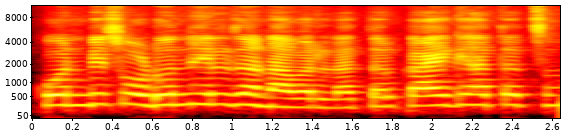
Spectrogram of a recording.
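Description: A woman's voice: high voice, fairly even intonation, moderate pace, warm tone, lightly acted. Storybook role: anxious rural wife, read by a woman, fretful. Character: worried village wife, fretful.

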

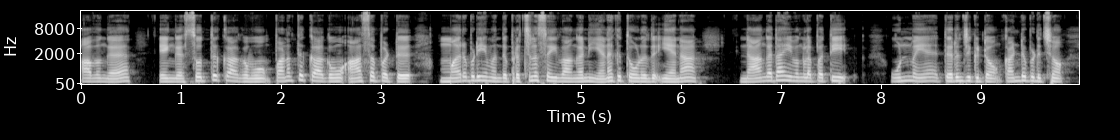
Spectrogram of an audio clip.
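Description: A woman's voice: fairly low pitch, close to an everyday voice. Woman doing older dad, wronged and pleading, serial scene retold. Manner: pleading, aggrieved. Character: tearful older father pleading for son.

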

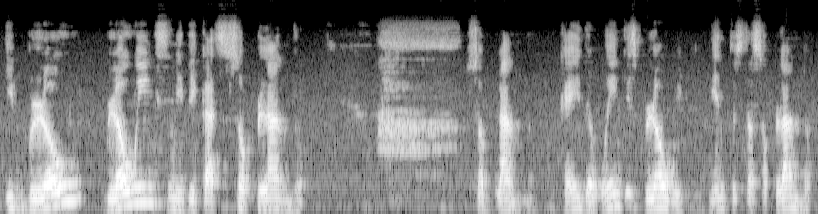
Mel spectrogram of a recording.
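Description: Speaking slowly in a fairly high, fairly bright voice, a man teaches young pupils by repeating and translating English phrases. It's a dull lo-fi recording made with an app on an unseen device, carrying a little hiss or hum.

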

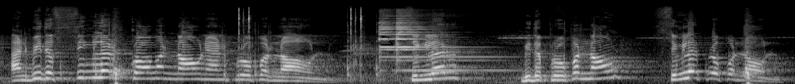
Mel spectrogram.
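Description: A man's voice: very high voice, a bit bright, long reverb tail. A male teacher with an Indian accent giving a grammar lecture, repeating points and speaking fondly to his students. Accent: Indian English. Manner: repetitive, addresses students fondly, drawn-out English phrases. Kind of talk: classroom lecture.

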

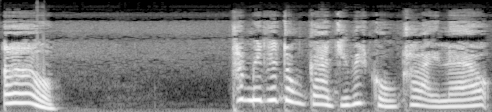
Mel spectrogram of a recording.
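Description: An actress playing an excitable mother who exclaims and describes what she sees, in old-style radio drama acting. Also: extremely high pitch, moderate pace. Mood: exclaiming. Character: excitable mother, easily startled.

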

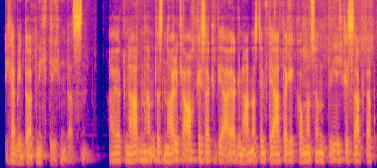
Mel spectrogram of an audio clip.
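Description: A man's voice: deep voice, normal speed, vocal fry, fairly bright tone, husky, pitched above the performer's own voice, exaggerated voice. A man voicing a loyal, aggrieved lady's maid who complains plaintively, in a spoken story. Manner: plaintive, reproachful, wailing.

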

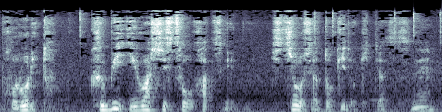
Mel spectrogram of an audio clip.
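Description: A man's voice: medium pitch, fairly quick, a little mellow, slight background noise. A man hosting his own channel, reading celebrity news items aloud and breaking off into chatty, musing asides. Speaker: channel host. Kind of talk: casual commentary on celebrity news.

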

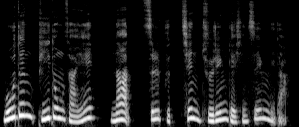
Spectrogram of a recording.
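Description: A woman's voice: a little high, lively intonation, slow pace, mellow. A woman teaching English expressions in a friendly, explanatory tone. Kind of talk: lesson narration.

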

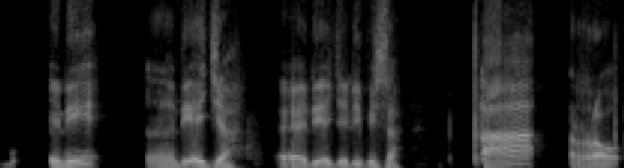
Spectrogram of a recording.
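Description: A deep-voiced male teacher on a video call, walking a beginner through Quran reading. He models each syllable loudly and coaxes with light jokes. The sound is dry and close. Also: expressive, normal speed, dry recording. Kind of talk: online one-on-one reading lesson.

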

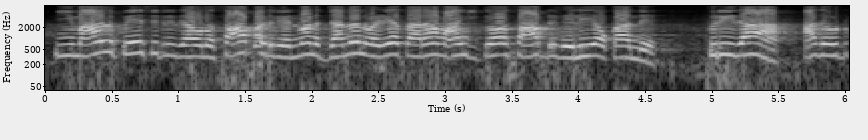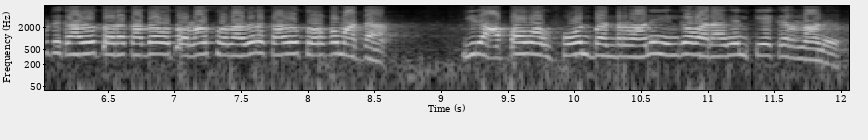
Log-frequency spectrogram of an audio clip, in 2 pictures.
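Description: A woman's voice: extremely high pitch, sharp tone. A woman doing a scolding elder sister. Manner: scolding, lecturing. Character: stern bossy young village woman, older sister. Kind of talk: cartoon voice acting.

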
